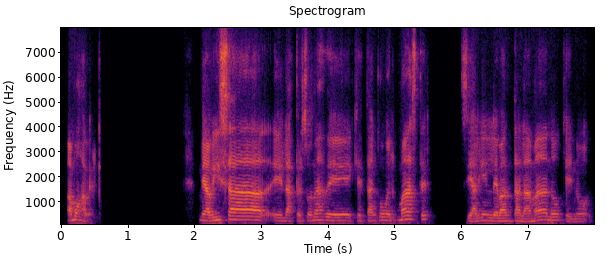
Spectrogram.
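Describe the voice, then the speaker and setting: A man with a Dominican accent leading an online educational session, explaining patiently and asking the group questions. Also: medium pitch. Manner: explanatory, asks the audience questions, repeats words when searching. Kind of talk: interactive talk to an online group. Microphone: video call. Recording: muffled video call audio.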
